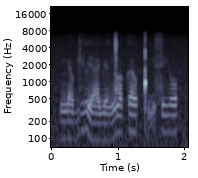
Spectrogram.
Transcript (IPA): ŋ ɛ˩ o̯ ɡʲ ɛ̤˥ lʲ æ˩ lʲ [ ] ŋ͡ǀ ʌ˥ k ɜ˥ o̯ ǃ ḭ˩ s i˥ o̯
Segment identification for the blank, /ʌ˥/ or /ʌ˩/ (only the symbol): ʌ˩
